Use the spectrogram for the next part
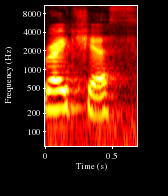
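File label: "righteous", US English; pronunciations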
